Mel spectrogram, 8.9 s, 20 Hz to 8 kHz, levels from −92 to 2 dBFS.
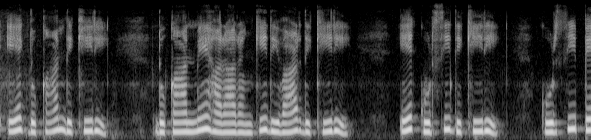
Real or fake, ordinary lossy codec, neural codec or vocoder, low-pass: real; none; none; 7.2 kHz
